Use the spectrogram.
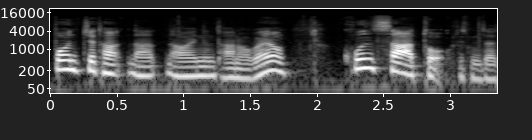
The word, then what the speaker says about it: コンサート: 콘사토 그렇습니다. 자, 콘사토 사가 깁니다. 장음 콘서트라는 의미고요.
